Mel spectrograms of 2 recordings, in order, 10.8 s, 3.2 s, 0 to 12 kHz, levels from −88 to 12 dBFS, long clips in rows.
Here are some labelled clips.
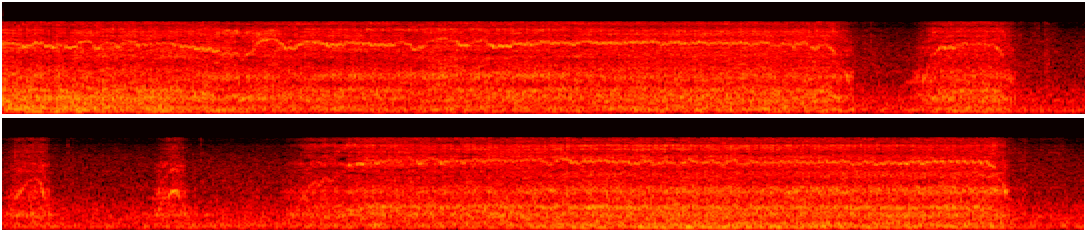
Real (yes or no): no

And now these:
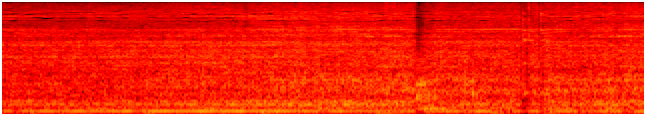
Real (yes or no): yes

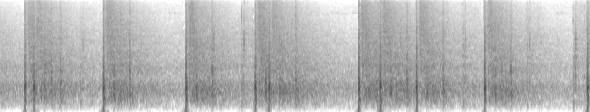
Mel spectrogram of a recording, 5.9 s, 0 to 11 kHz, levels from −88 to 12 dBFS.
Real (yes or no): yes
